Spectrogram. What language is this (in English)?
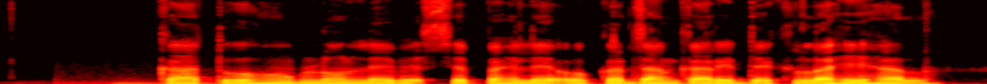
Magahi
